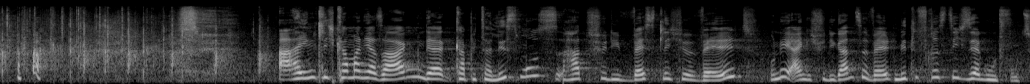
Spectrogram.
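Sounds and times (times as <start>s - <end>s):
audience clapping: 0.0s - 2.8s
speech: 2.8s - 10.2s.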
